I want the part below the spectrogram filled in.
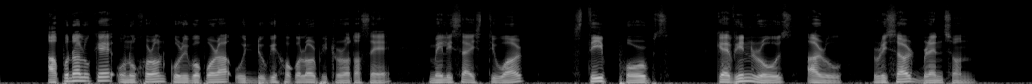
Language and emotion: Assamese, neutral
